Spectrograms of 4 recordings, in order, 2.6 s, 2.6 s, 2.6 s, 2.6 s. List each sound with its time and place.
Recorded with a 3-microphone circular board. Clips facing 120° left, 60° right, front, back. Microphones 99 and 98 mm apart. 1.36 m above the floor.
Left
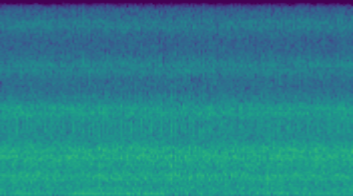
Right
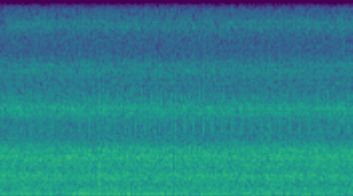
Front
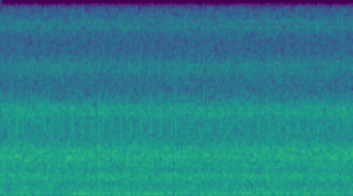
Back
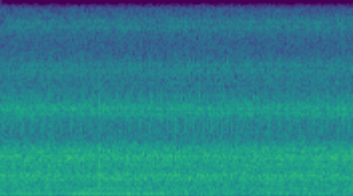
Only background noise.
